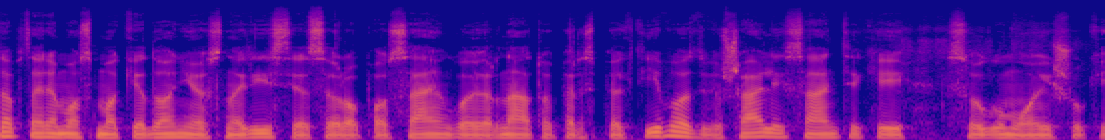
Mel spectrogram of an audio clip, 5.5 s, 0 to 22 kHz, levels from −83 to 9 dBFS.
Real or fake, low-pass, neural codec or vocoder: fake; 19.8 kHz; vocoder, 44.1 kHz, 128 mel bands every 512 samples, BigVGAN v2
